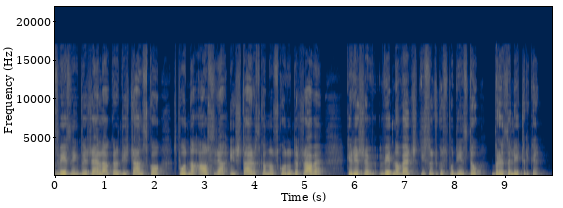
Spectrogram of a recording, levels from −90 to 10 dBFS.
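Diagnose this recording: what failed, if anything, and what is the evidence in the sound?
Nothing in the recording points to a failure at any stage of the chain. The speech gives no audible evidence of a fault that would need diagnosing.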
